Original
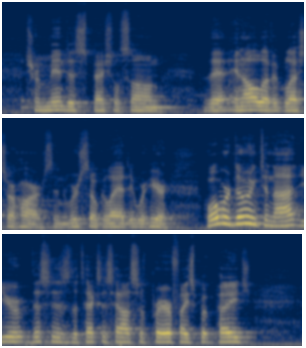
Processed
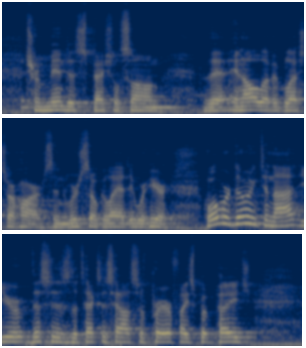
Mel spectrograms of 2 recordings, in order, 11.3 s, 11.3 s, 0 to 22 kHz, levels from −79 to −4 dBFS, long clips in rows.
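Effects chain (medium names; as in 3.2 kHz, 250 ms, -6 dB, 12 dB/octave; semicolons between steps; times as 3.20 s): dynamic bell 950 Hz, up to +5 dB, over -38 dBFS, Q 1.6; compression 4:1, threshold -35 dBFS, peak gain reduction 18.5 dB; trim +3.5 dB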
